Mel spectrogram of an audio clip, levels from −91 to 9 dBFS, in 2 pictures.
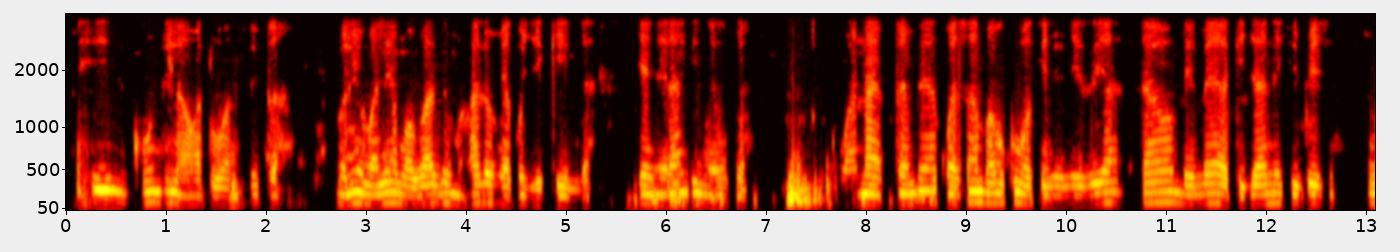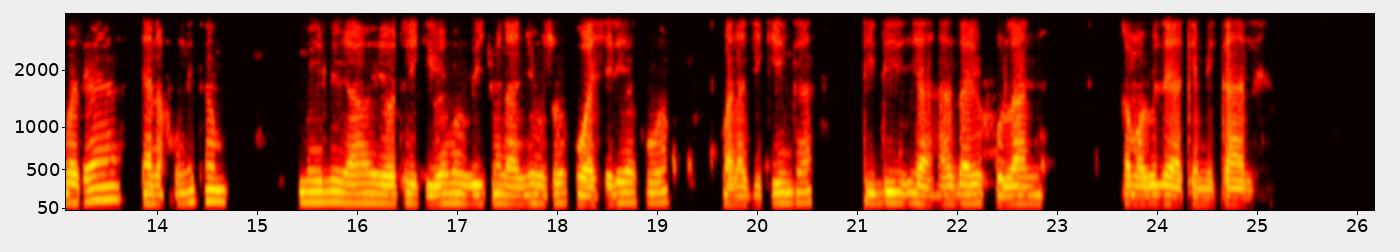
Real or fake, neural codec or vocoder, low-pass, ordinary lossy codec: real; none; 3.6 kHz; Opus, 24 kbps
